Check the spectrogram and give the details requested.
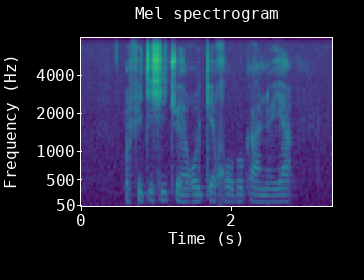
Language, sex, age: Northern Sotho, male, 23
